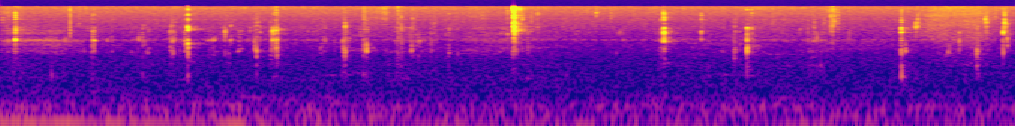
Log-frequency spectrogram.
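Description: A person chewing a caramel brownie Cow Tales, a chewy caramel candy log: faint, irregular mouth clicks and smacks, with one sharper click about halfway through.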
